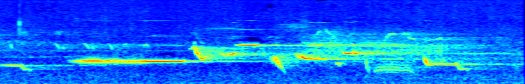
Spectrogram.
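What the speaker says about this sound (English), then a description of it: "Here is the song of the pied butcher bird." Pied butcherbird song from Australia: a sequence of clear, flute-like whistled notes and gliding phrases, melodious and close, heard alone without talk.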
